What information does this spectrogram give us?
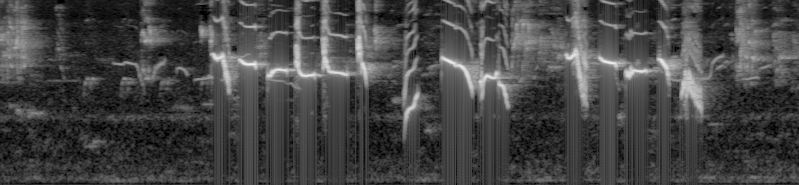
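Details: Captive household oriental magpie-robin, singing as a prompt to start other birds singing day or night. A quiet opening leads into a brisk sequence of bright whistles, sharp rising flicks and falling slurred notes.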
